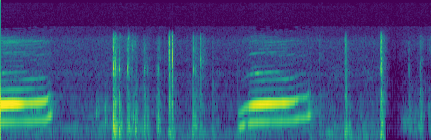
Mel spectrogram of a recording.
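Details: Baby cat giving two rising, sustained mews, with soft tapping and clicking noises between the calls.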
